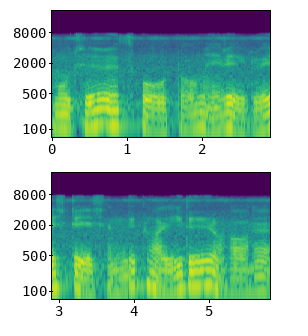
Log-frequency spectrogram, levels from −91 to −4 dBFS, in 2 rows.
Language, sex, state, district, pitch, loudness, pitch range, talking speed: Hindi, male, Madhya Pradesh, Umaria, 100 Hz, -16 LUFS, 90-120 Hz, 105 wpm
